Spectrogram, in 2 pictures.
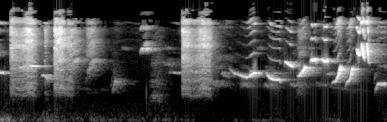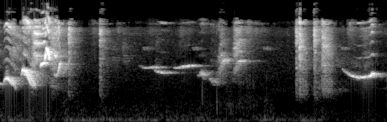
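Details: White-rumped shama song mixing harsh raspy bursts with a rich, rapid run of looping whistles and chatters, then pauses and a few scattered clear whistles and a final downslurred note.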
